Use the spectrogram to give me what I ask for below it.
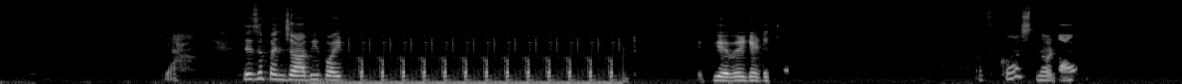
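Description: A speech clip with a broken-record loop from 3.63 to 6.23 s: a 0.21-second fragment repeats back to back 13 times, and whatever should have played there is gone. Most likely the player or stream stalled and kept re-sending its last buffered chunk.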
